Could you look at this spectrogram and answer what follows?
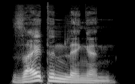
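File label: "Seitenlängen", German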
